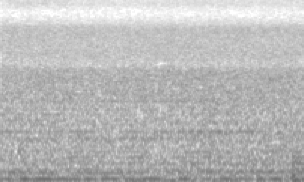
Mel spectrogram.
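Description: Steady low hum with an even hiss of background noise, unchanging throughout, with no distinct sound events.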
